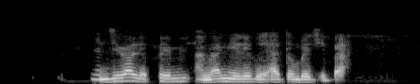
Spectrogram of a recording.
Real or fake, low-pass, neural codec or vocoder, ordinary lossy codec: fake; 5.4 kHz; codec, 16 kHz in and 24 kHz out, 1.1 kbps, FireRedTTS-2 codec; MP3, 32 kbps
